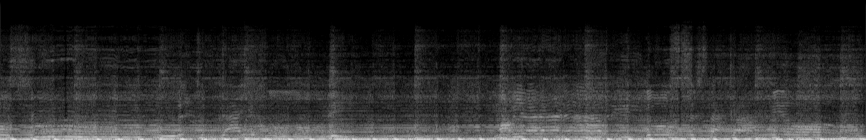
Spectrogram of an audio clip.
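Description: Live rock band playing electric guitars over a steady bass and drum beat, with a voice singing the melody.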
